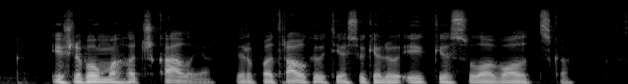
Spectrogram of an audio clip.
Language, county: Lithuanian, Vilnius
